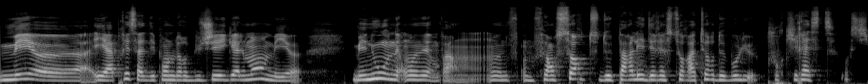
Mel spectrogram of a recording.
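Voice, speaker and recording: The recording is very clean, with a silent background. The voice is monotone and flat, at a moderate pace. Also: woman, medium pitch for a woman. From Franche-Comté, France. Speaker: tourist office adviser and content creator. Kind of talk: podcast interview. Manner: hesitant, many fillers.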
